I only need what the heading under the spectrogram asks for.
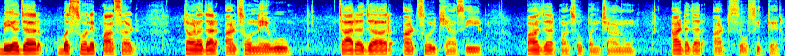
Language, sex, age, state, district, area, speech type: Gujarati, male, 18-30, Gujarat, Ahmedabad, urban, spontaneous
